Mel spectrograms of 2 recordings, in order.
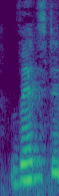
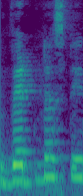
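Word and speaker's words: Wednesday: वेंसडे में डी को silent रखते हैं, इसको नहीं, वेडनेसडे नहीं बोलते हैं, वेंसडे बोलते हैं।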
